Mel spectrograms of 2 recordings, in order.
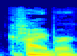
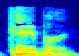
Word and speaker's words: Kyber: By the way, it's a Kyber crystal. – Kyber pass. – Yes. – Oh, not Kyber pass. No. How did I pronounce it? – How did I pronounce it? Kaber. K-A-I-B-U-R-R.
